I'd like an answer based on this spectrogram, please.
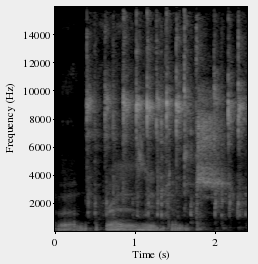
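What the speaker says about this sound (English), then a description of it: "Oh, you can hear my loud ass keyboard now." Loud mechanical computer keyboard being typed on in a gaming setup, rapid clustered clicks and clacks close to the microphone, with someone talking over much of it.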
